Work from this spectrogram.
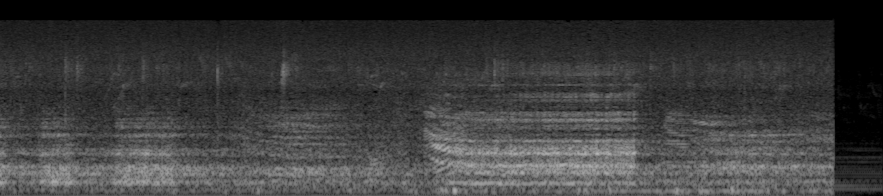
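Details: Red deer (Cervus elaphus), rutting roar: stags roaring during the autumn rut.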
